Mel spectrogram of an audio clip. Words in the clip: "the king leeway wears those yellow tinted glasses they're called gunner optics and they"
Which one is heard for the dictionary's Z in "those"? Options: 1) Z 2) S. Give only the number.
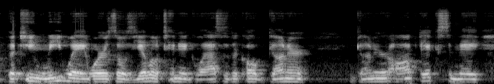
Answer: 1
